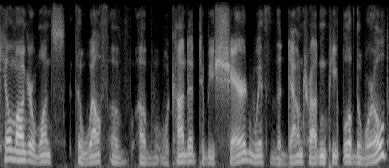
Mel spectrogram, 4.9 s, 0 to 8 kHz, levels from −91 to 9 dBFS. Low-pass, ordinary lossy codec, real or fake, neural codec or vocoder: 7.2 kHz; Opus, 24 kbps; fake; codec, 16 kHz, 8 kbps, FunCodec, trained on Chinese and English, 25 frames a second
